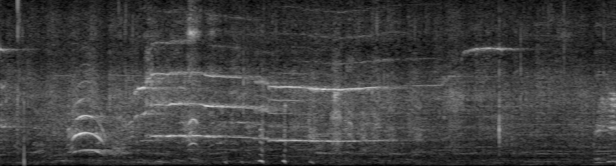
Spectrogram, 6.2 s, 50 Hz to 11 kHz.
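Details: Makaio, a male killer whale at SeaWorld Orlando, vocalises through his blowhole during a show on 10 January 2022: high, drawn-out whistles and arching squeals over a person talking and sloshing water.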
